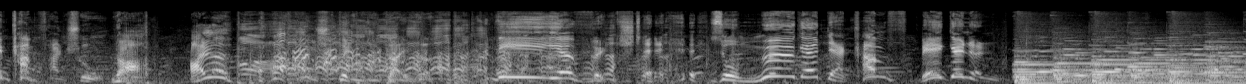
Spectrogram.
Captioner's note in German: gelächter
